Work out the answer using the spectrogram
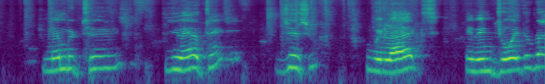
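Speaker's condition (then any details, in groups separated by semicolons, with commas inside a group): Cerebral palsy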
